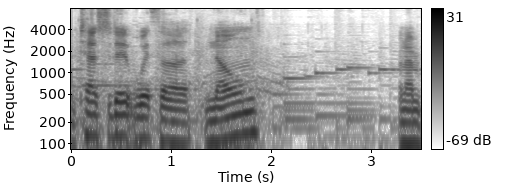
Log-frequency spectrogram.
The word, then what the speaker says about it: GNOME: not happen I tested it with with uh gnome and I'm pronouncing it gnome to piss off the actually it's gnome people uh it just works without any issue on gnome out of the box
